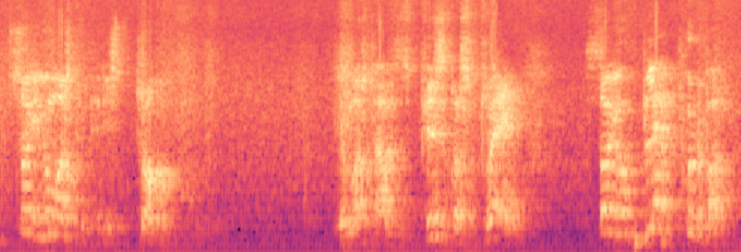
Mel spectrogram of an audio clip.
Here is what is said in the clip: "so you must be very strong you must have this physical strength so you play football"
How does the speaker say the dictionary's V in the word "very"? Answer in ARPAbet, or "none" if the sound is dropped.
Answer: P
